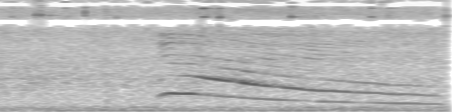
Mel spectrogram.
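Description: A puppy gives one long whine that starts about a second in and slides steadily down in pitch for more than a second, while it waits for a treat.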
